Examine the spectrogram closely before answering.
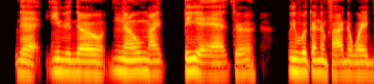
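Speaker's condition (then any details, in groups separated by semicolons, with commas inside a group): Spastic quadriplegic cerebral palsy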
